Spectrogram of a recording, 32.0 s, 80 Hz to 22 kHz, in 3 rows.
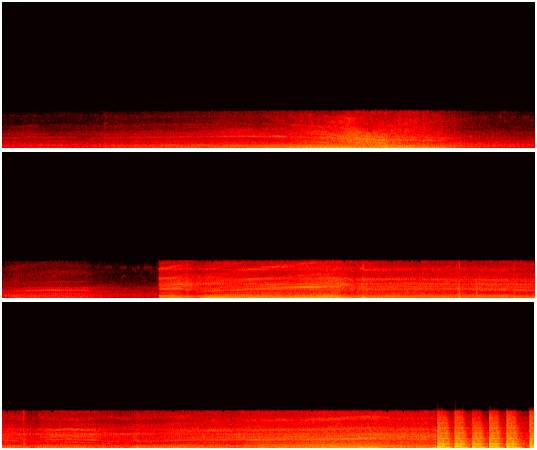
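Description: Honda CRF250L's single-cylinder engine: the motorcycle approaches, is loudest as it passes about seven to eight seconds in, and fades away. After a sudden cut about fourteen seconds in, it is heard close up from on the bike, running steadily loud with its pitch rising and falling as the rider changes speed.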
